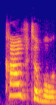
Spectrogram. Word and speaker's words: comfortable: And the last word, comfortable. The O and R are silent.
